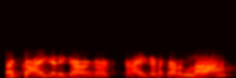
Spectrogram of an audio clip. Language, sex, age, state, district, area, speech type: Tamil, female, 45-60, Tamil Nadu, Kallakurichi, rural, conversation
